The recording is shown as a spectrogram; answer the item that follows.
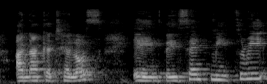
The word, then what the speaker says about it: Anacatelos: give me a tutorial on how to actually pronounce their name, which is Anacatelos.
